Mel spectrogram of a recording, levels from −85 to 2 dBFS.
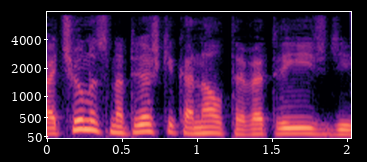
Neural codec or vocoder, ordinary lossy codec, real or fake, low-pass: codec, 16 kHz, 0.5 kbps, X-Codec, WavLM features, trained on Multilingual LibriSpeech; MP3, 48 kbps; fake; 7.2 kHz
